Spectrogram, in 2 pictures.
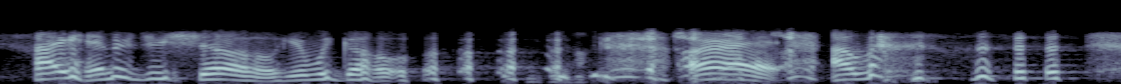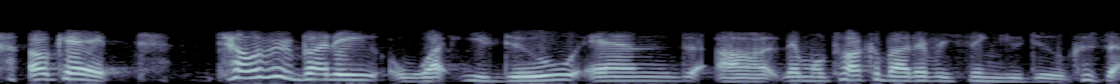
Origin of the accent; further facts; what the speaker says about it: Chicago, Illinois, United States; and I'm from Chicago.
